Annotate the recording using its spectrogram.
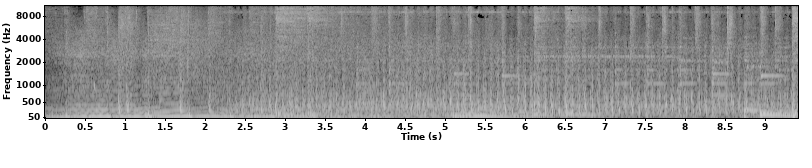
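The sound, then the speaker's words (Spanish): Helicopter rotor blades thud in a steady, rapid chop, loud, with a dense engine whine underneath throughout. “Bueno, pues llegan las aspas del helicóptero.”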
